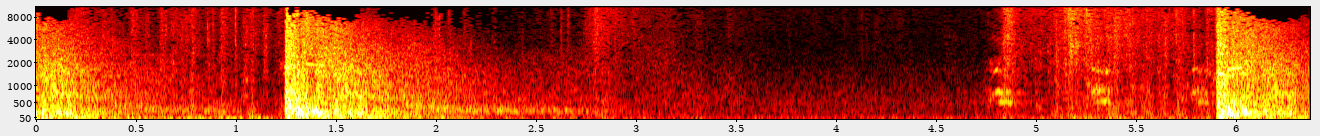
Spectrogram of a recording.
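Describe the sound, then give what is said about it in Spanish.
Shotgun blasts ring out during a pheasant hunt as hunters fire at birds. There are two loud, sharp reports, each trailing off in a long decay, with a softer crack between them. “Disparan a aves.”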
